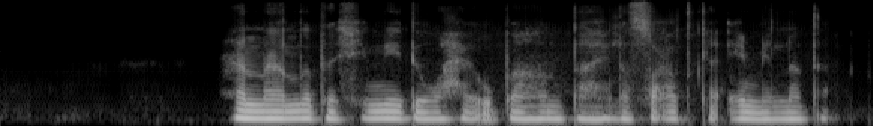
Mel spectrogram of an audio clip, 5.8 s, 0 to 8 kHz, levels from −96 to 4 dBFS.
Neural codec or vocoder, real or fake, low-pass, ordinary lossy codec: codec, 16 kHz, 4 kbps, X-Codec, HuBERT features, trained on LibriSpeech; fake; none; none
